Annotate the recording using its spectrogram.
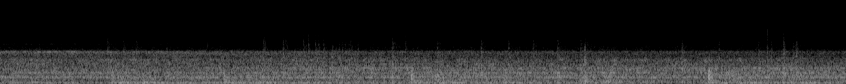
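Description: Mixed dark ambience soundscape: a steady low rumbling drone holding several low tones, with scattered faint clicks and ticks over it and one sharper tick about seven seconds in.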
